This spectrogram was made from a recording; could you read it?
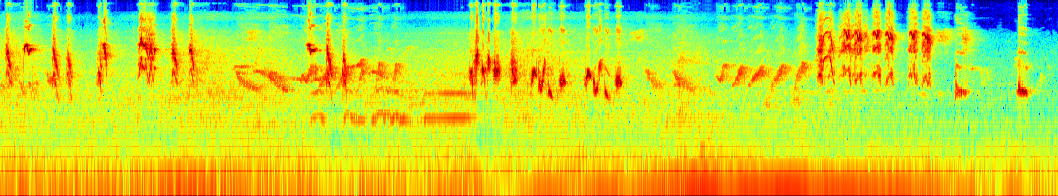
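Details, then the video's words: Orange-headed thrush, Singaraja in northern Bali, singing to trigger song in other birds: a long rambling string of varied chirps, whistles and slurred notes, with a humming low background. "ANIS MERAH Gacor Untuk Memancing Burung Jadi NGeplong Bahkan Teler"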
